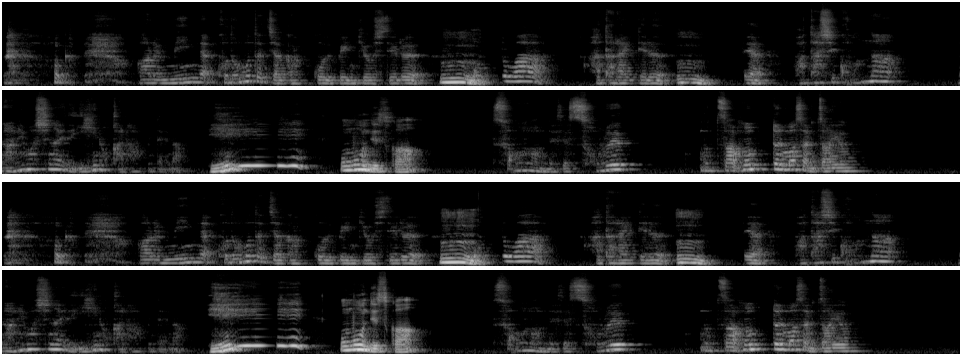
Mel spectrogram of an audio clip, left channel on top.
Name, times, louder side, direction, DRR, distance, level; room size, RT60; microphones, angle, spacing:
voice 1, 0.0-4.2 4.7-5.4 5.9-6.7 7.4-7.6 7.9-8.9 9.6-11.4 14.5-15.8 16.6-18.1, right 1 dB, 70° left, 1 dB, 0.9 m, -34 dB
voice 2, 4.4-4.8 6.7-7.0 11.7-12.6 13.0-13.7, right 2 dB, 70° right, 8 dB, 0.4 m, -21 dB
2.8 x 2.2 x 2.7 m, 0.37 s
head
